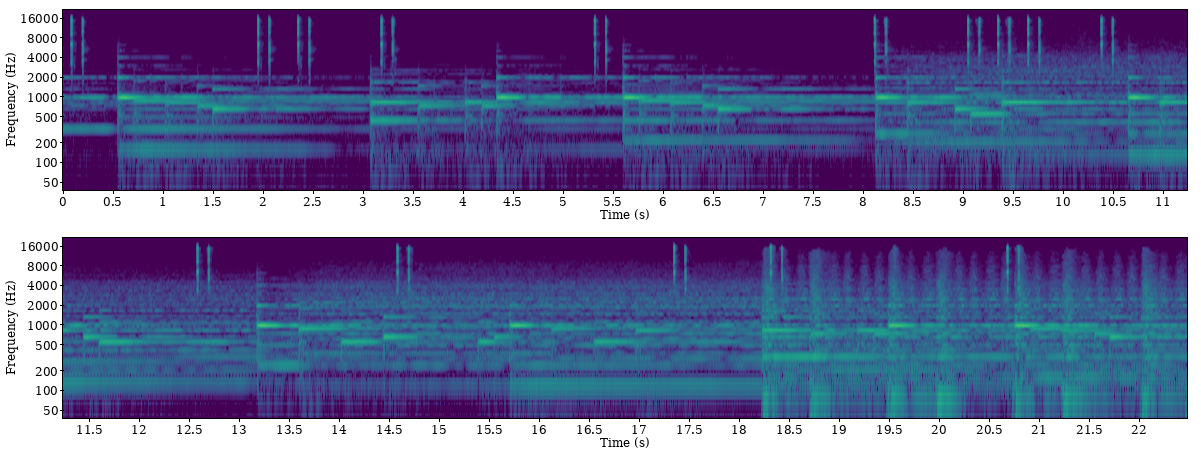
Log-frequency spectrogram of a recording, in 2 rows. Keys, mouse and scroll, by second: 0.1 click, 1.4 ctrl+e, 1.9 click, 3.5-7.4 drag, 7.4 ctrl+z, 8.1 click, 12.6 click, 14.0 ctrl+t, 14.6-17.4 drag, 17.4-22.1 drag, 22.1 scroll up 1.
